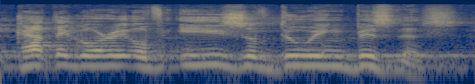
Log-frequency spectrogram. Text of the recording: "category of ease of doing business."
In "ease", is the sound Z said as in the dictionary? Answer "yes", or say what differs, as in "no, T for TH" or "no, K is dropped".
yes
